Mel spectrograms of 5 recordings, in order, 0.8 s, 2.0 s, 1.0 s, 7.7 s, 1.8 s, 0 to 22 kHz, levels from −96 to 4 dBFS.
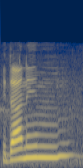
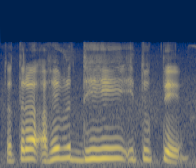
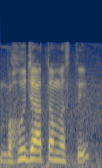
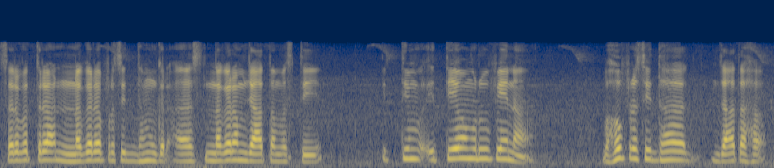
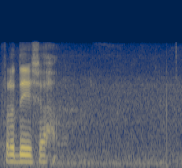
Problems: constant background noise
